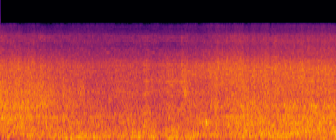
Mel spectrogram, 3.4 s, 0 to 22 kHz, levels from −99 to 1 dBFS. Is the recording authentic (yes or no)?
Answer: no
